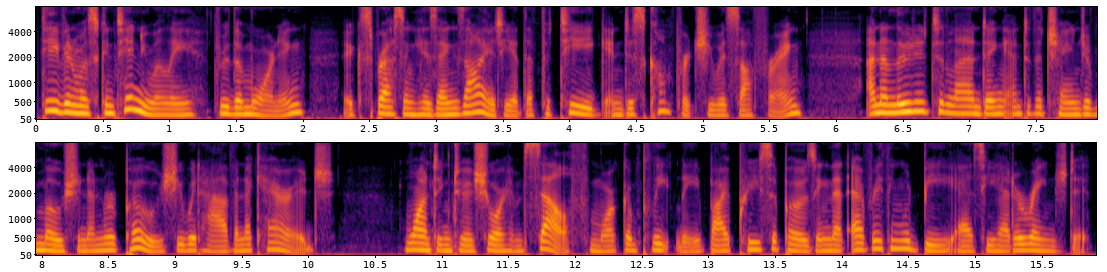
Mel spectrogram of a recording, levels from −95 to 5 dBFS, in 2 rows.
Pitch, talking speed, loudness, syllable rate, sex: 170 Hz, 195 wpm, -19 LUFS, 6.3 syllables/s, female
